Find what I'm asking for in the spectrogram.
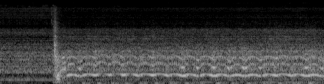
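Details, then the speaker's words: Porsche 924 that sat about 30 years, click then steady wavering starter whirr that never catches, spark now restored via bridged wiring; owner suspects seized injectors. "all right so I've just pulled this injector out of here and I think that's why it's not running my hand behind it they're completely seized up in there"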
